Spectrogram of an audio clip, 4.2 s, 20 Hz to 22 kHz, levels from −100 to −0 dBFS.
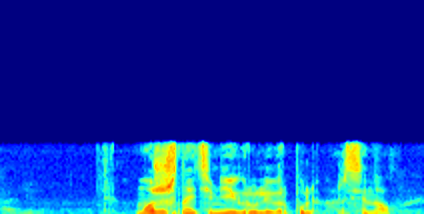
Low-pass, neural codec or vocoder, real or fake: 7.2 kHz; none; real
